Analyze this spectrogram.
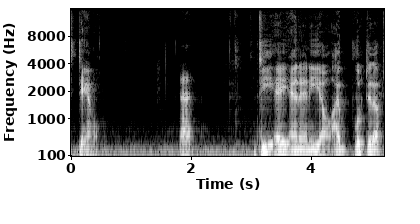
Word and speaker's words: Dannel: It's not Daniel. It's Danel.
